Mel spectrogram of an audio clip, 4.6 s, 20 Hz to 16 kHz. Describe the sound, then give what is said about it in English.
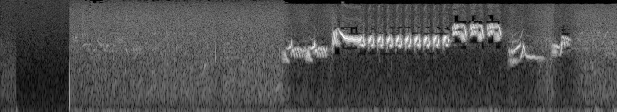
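Lincoln's sparrow song: a bright, high-pitched song that starts with buzzy chips, runs into a rapid, even series of repeated notes, then ends in warbled, gurgling phrases. It follows a short quiet stretch and a single sharp click. “Lincoln Sparrow number 10 continued.”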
